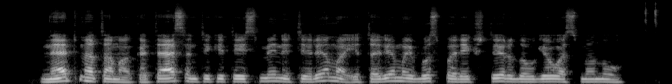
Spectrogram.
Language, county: Lithuanian, Kaunas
